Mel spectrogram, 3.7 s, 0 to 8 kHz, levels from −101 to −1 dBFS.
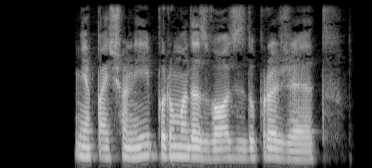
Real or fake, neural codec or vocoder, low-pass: real; none; 7.2 kHz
